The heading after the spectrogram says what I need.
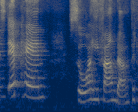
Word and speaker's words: Stephen: I used to read it S-T-E-P, step, H-E-N, hen. Step hen is Stephen.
